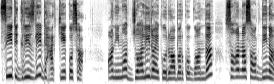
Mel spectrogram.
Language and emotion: Nepali, disgusted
